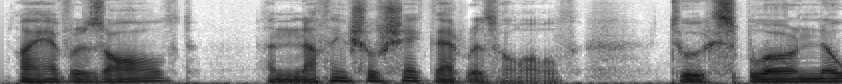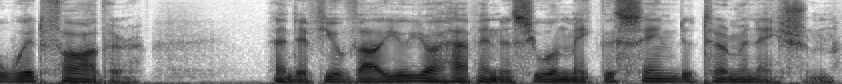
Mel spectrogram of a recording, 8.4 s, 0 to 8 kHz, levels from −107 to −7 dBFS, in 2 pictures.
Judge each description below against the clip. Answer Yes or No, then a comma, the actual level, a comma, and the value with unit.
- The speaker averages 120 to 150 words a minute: No, average, 185 wpm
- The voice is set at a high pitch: No, very low, 90 Hz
